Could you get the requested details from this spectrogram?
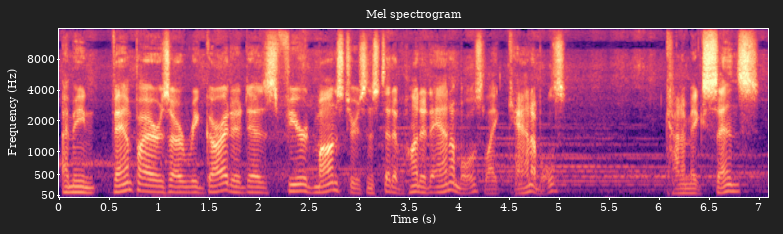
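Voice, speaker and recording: A man with a medium-pitched, sharp voice speaks at a measured pace. He's acting as a troubled young man haunted by hunger in a video game, earnest and reflective as he hesitantly confides, with music in the background.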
